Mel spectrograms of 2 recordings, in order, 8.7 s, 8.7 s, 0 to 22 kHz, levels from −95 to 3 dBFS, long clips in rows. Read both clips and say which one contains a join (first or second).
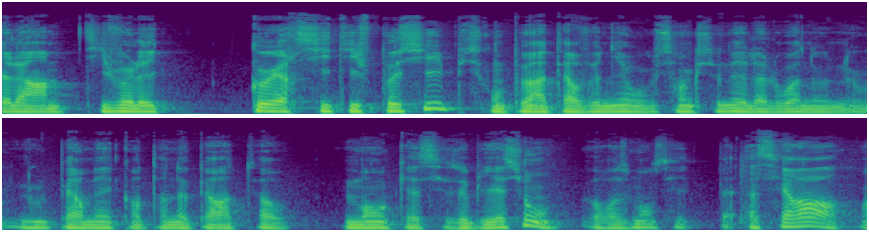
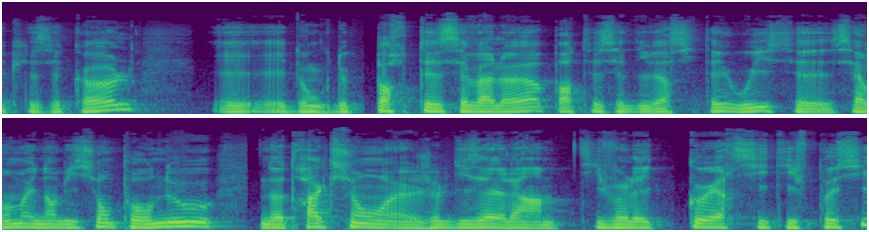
second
